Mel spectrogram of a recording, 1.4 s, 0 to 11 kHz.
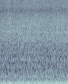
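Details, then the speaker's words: Mercedes W204 C63 AMG, M156 V8, just started after new spark plugs and air filters: deep even V8 rumble with steady pulse, no misfire or stumble; runs smoothly. "She runs. She got new plugs."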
